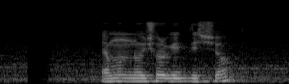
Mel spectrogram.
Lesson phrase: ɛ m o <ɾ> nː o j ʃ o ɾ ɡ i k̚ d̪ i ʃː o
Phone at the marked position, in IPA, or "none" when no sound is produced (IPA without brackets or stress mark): none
